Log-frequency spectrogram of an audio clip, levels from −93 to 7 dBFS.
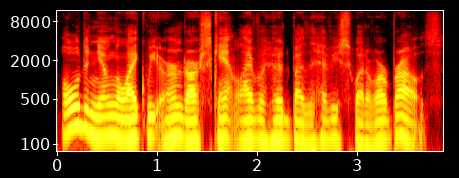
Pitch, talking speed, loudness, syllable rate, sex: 125 Hz, 250 wpm, -16 LUFS, 6.1 syllables/s, male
